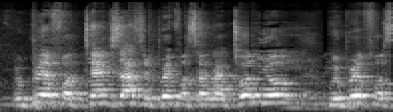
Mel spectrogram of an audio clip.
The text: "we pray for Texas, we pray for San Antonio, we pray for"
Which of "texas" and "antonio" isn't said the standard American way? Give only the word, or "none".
none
